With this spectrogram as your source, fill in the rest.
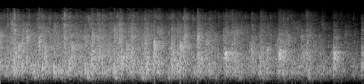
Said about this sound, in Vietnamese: thì xin cho một tràng vỗ tay thật lớn để tán dương chung.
